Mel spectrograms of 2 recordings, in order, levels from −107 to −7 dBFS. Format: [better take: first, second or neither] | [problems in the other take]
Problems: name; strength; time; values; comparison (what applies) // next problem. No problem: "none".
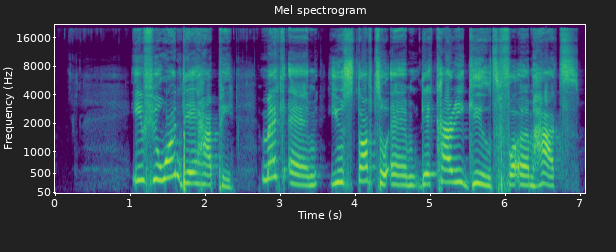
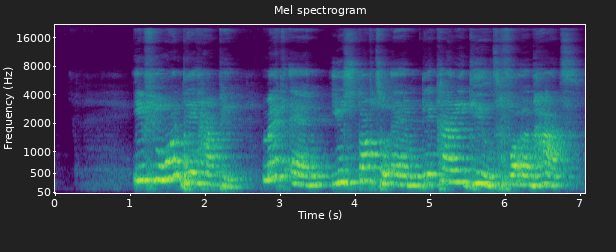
first | room echo; dies away in 2 s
